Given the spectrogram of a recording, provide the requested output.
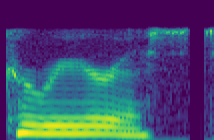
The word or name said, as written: careerist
